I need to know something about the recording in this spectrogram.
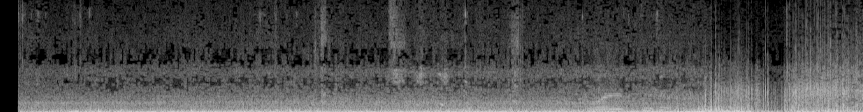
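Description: Wind rushing past an open window of a moving car and buffeting the microphone, with road noise underneath: a loud, steady, deep rush.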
